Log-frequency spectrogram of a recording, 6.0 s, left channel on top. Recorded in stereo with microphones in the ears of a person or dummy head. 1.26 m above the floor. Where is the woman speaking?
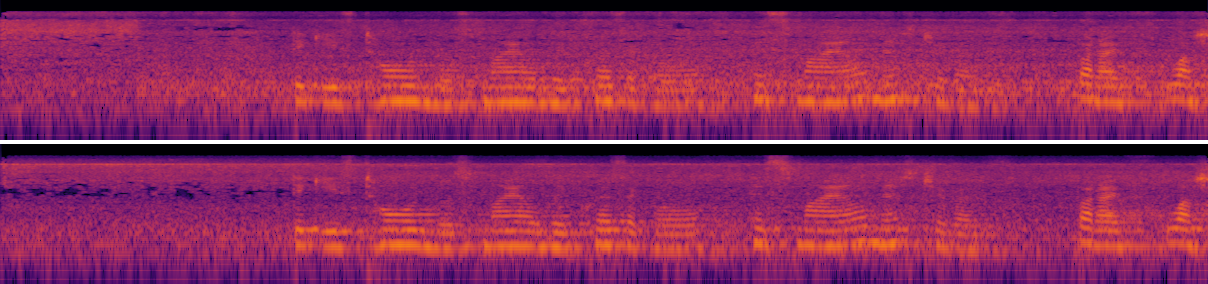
Centre (ahead or behind), 0.6 m.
